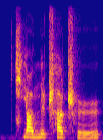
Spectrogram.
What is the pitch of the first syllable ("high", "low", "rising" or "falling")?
falling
